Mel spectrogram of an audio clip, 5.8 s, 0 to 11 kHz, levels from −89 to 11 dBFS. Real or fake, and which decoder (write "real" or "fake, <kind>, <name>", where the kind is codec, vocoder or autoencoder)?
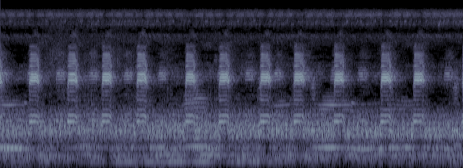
real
